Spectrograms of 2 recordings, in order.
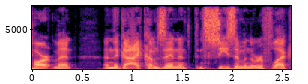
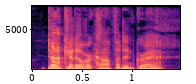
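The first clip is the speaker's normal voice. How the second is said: put-on AI chip voice; 2 semitones lower than usual. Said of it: "Spock from the J J Abrams movies doing the voice of Stem".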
